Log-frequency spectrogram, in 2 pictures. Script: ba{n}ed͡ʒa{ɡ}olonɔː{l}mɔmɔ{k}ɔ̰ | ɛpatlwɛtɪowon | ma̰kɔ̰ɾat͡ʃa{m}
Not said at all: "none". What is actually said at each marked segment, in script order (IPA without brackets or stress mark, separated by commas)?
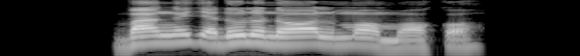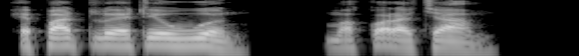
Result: ŋ, d, l, k, m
